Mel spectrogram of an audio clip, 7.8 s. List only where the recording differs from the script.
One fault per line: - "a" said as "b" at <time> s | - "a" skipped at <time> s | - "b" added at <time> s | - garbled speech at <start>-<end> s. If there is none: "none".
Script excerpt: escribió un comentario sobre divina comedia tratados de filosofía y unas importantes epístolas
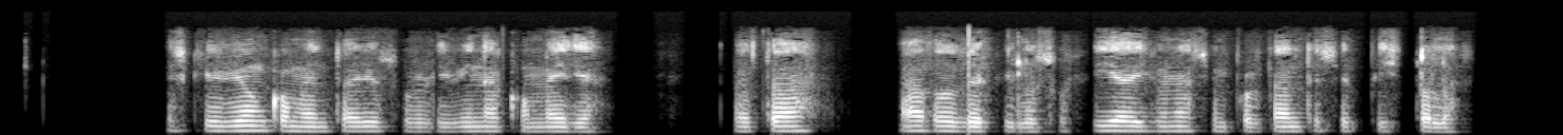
none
